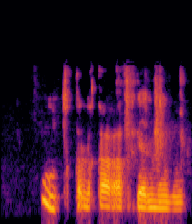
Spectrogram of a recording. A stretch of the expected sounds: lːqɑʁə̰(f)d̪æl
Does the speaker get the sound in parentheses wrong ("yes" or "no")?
no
